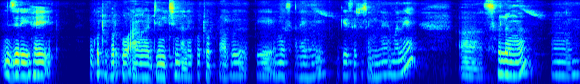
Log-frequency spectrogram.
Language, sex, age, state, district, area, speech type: Bodo, female, 45-60, Assam, Udalguri, urban, spontaneous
